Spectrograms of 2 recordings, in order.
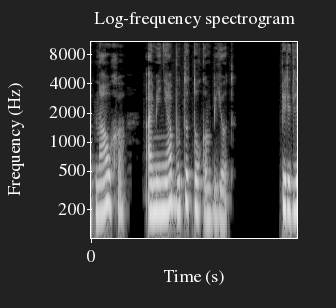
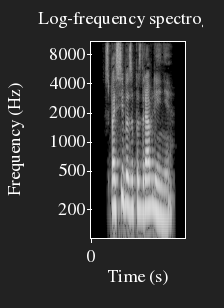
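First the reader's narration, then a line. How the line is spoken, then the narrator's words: Cold, restrained reply. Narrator (Russian): отвечаю я холодно, стараясь держать себя в руках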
